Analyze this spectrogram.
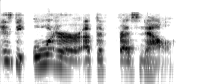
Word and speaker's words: Fresnel: the order of the Fresnel? Okay, I'm going to jump in and say the guy was French, so we it's Fresnel is the proper pronunciation.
